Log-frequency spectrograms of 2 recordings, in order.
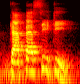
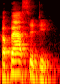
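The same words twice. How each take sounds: First: It is said with an Indian English pronunciation. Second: It is said with a standard English pronunciation. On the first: The speaker calls it wrong. "Indian one, the wrong one" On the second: The speaker calls it right. "standard English pronunciation"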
